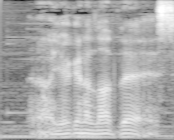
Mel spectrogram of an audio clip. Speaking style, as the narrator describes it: he said in his rugged voice

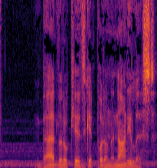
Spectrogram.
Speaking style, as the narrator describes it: and chuckled

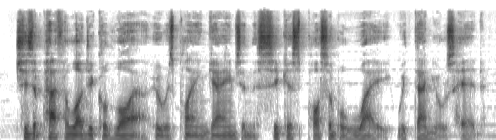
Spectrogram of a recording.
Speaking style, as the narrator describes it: he said

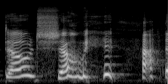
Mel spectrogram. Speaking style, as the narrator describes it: starts bawling

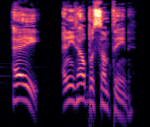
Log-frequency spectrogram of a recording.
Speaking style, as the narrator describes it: she yelled up to the mother and daughter

